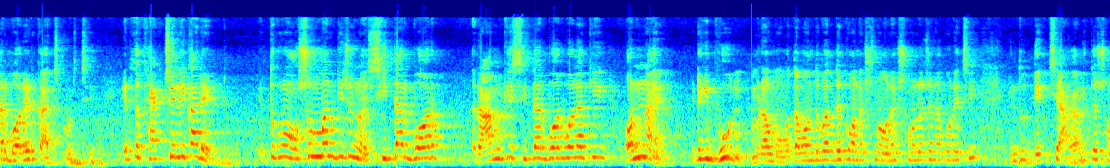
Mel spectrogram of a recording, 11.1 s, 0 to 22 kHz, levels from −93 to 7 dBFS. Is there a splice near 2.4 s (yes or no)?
no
